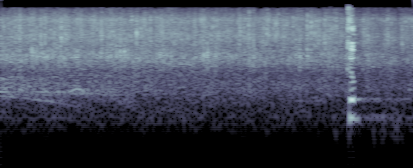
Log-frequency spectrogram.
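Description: audience clapping and shouting

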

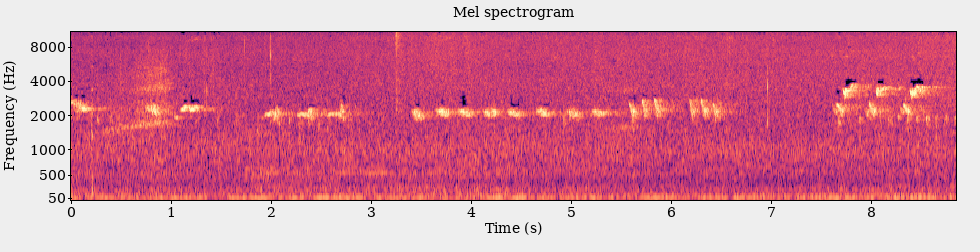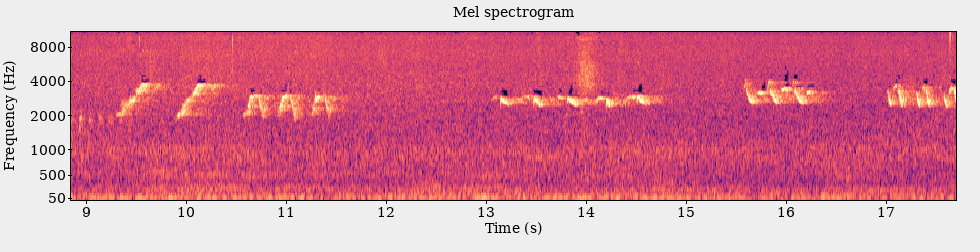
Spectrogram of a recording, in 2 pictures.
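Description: birds singing

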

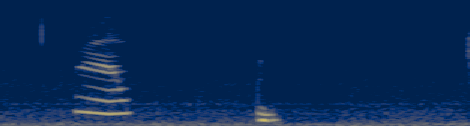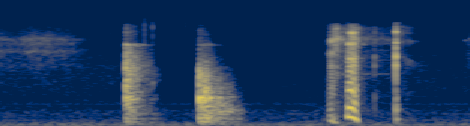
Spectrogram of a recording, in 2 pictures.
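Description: cat meowing

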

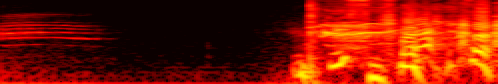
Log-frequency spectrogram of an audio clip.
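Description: cat meowing loudly

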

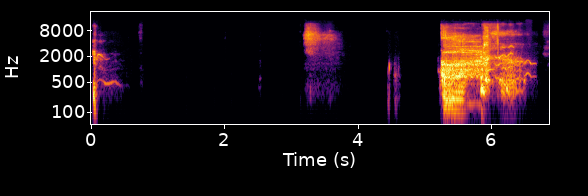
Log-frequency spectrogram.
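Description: person drinking water

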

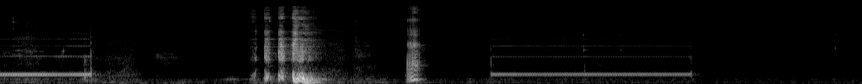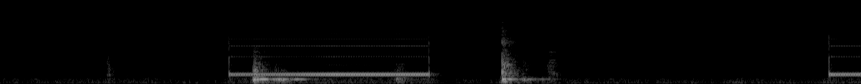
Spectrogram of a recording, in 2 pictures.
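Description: phone ringing on speakerphone

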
